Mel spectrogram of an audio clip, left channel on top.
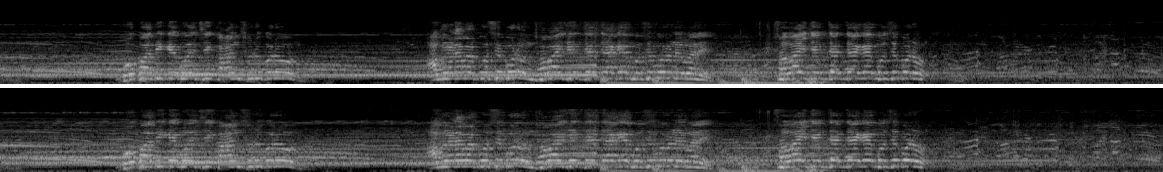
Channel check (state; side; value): normal; both; correlation 0.39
